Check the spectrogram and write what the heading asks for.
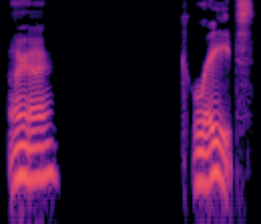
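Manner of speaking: dry unimpressed okay, soft. Retold or imitated. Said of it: "I'm like".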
